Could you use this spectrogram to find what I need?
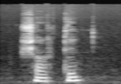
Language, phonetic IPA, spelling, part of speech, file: Polish, [ˈʃɔrtɨ], szorty, noun, LL-Q809 (pol)-szorty.wav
